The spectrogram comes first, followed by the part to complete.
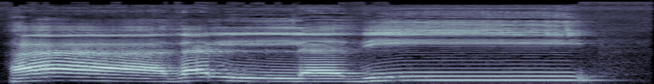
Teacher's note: یا مدہ 1 الف کی مقدار ہے، اس کا لمبا کرنا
